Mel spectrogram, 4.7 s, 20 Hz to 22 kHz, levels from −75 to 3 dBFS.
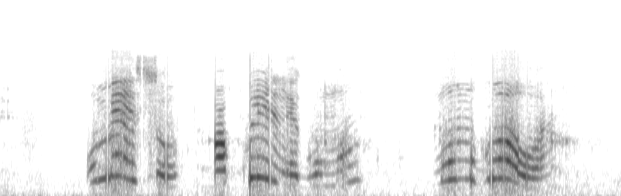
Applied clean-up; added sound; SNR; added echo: neural separator model SepFormer DNS4.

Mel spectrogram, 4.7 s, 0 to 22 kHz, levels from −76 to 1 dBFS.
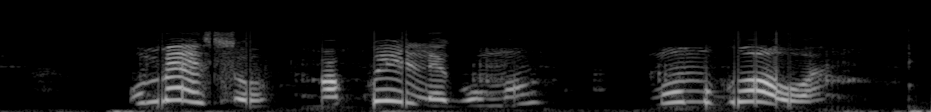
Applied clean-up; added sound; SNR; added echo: classical method log-MMSE.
